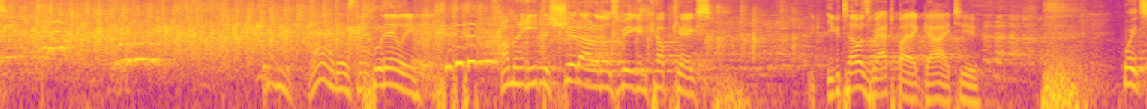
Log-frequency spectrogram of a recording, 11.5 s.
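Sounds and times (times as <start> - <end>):
laughter: 0.0 - 2.5, 5.4 - 11.4
audience applause: 0.0 - 9.2
speech: 2.7 - 7.3, 8.3 - 10.6, 11.2 - 11.4.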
